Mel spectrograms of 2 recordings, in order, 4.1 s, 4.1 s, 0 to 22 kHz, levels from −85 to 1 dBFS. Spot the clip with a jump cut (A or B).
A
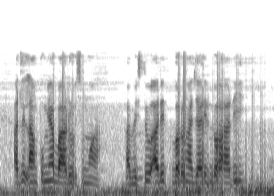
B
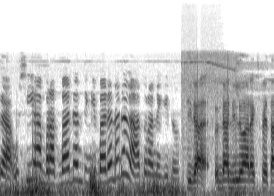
B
